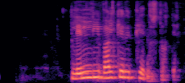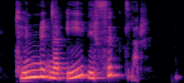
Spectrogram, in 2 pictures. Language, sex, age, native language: Icelandic, female, 60-69, Icelandic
